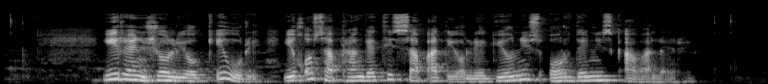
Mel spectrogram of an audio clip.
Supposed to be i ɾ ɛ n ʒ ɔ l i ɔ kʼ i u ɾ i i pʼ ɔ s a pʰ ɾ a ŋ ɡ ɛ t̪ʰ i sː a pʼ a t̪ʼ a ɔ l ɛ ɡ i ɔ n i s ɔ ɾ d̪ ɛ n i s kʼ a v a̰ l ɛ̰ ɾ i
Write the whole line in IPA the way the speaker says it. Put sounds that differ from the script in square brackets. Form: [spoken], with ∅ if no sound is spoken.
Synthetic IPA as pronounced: i ɾ ɛ n ʒ ɔ l i ɔ kʼ i u ɾ i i [qʼ] ɔ s a pʰ ɾ a ŋ ɡ ɛ t̪ʰ i sː a pʼ a t̪ʼ [i] ɔ l ɛ ɡ i ɔ n i s ɔ ɾ d̪ ɛ n i s kʼ a v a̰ l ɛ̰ ɾ i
